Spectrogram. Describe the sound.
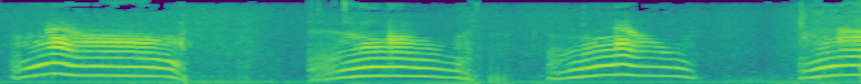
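A cat meows in long, drawn-out, rising-and-falling cries: three full meows with short pauses between, and a fourth starting at the end. A low steady hum sits underneath.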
